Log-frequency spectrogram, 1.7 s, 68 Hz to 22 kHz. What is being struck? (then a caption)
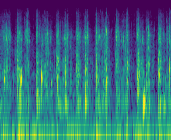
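Plastic bottle of liquid polish. A plastic bottle of Novus No. 2 liquid polish is shaken hard before being used on a 1/32 scale Porsche 356 Speedster model car body. It makes a rapid series of short sloshing, rattling clacks, about 13 quick beats in under two seconds.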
